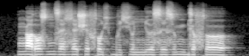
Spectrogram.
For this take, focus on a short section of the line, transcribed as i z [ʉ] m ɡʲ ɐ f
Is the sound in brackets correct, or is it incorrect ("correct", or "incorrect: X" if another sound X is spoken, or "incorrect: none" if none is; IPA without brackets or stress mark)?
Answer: correct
